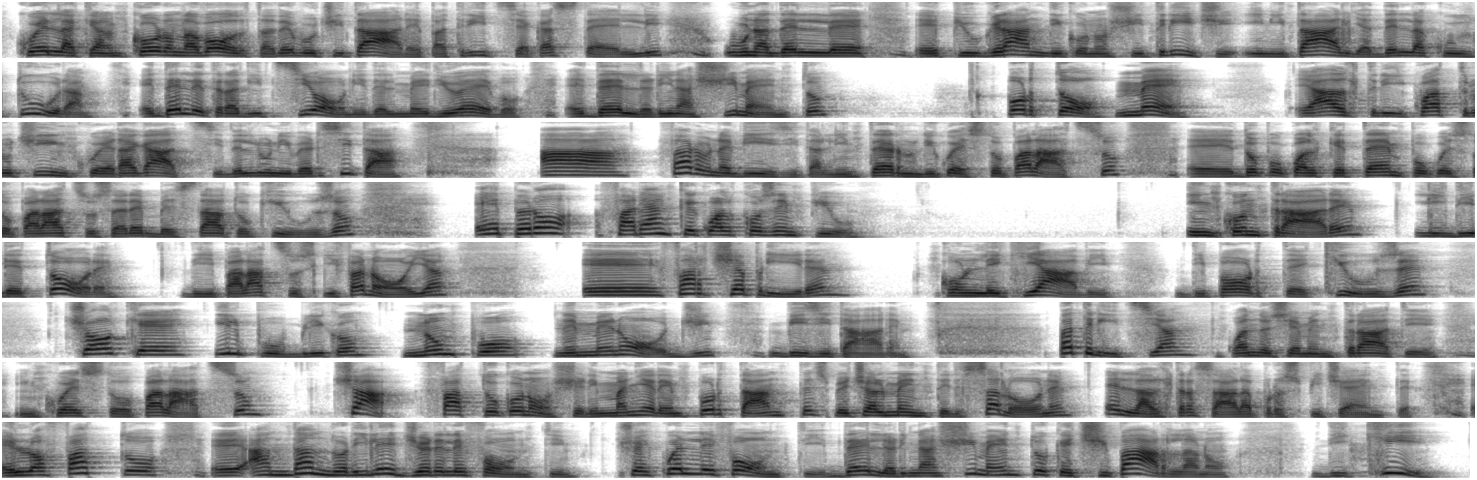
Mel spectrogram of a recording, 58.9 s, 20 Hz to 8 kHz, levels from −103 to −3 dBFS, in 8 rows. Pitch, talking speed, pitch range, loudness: 155 Hz, 125 wpm, 135-195 Hz, -17 LUFS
